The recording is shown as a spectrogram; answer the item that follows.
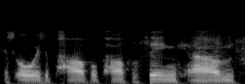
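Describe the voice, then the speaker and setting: A man, introducing himself on a call in a measured way with hesitant pauses. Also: lowish voice, monotone, no room sound. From Manchester, England. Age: 20s. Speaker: company founder. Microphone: remote call. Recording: dull, lo-fi conference call audio.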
